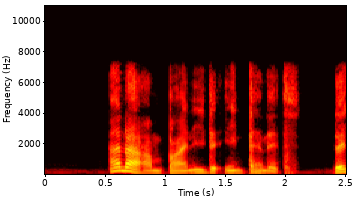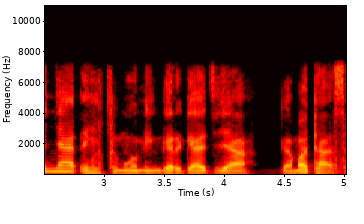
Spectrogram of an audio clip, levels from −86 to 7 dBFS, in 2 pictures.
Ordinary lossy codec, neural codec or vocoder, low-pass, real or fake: MP3, 96 kbps; codec, 16 kHz, 2 kbps, FreqCodec, larger model; 7.2 kHz; fake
